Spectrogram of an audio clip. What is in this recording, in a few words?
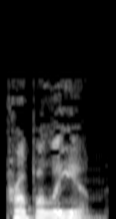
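"propylaeum", British English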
